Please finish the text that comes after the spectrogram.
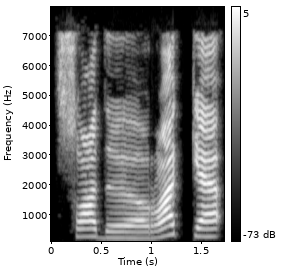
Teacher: صاد دال کے اوپر ہلکا سا کلکلا ہوگا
